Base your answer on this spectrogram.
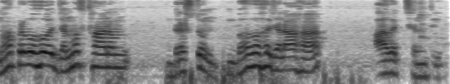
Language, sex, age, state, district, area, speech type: Sanskrit, male, 18-30, West Bengal, Bankura, urban, spontaneous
